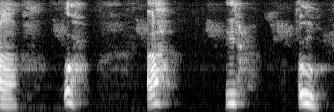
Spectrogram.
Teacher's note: ہا کو ہم نے حلق سے نکالنا ہے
